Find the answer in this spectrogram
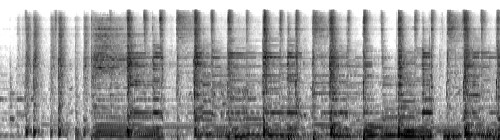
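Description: A live rock band playing: electric and acoustic guitars, drum kit and hand percussion, recorded on the camera's own microphone. The song starts sparse, with drum hits coming in about half a second in and the full band with bass joining about two seconds in, then it carries on at a steady groove.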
